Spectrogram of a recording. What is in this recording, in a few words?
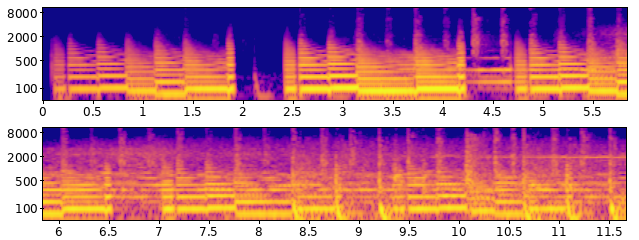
instrumental bgm ringtone; ek tha tiger; salman khan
